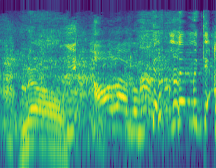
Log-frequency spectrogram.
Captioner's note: laughing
